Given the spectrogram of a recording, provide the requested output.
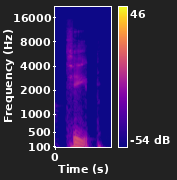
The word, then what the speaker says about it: Tepe: Tep. Tep. That's how you pronounce it.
